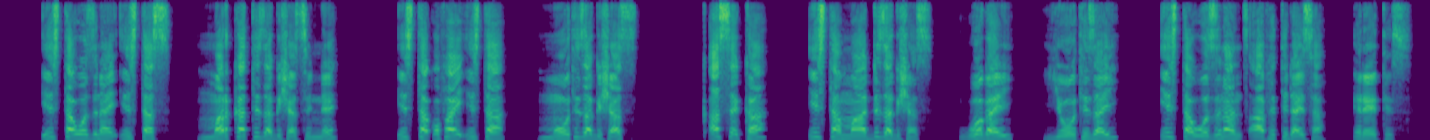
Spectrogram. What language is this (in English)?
Gamo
